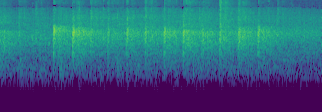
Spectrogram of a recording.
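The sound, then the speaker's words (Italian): A large crowd applauds for mothers on Mother's Day, in a dense, continuous wash of clapping, holding a steady level for the whole stretch with a few sharper claps popping out. No voices are heard. “Un applauso alle mamme.”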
